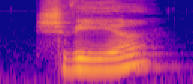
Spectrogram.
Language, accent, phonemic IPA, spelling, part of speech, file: German, Austria, /ʃveːr/, schwer, adjective, De-at-schwer.ogg
- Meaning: 1. heavy, weighty 2. indigestible 3. grave, severe, intense, serious, heavy 4. heavy (doing the specified activity more intensely) 5. clumsy, sluggish 6. difficult, hard 7. very, much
